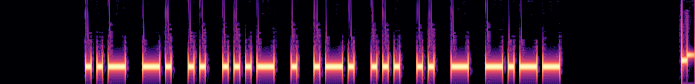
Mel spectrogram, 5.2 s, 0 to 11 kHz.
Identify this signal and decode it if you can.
Morse code, heard as a keyed tone, about 28 wpm, 700 Hz. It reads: UNIVERSITY
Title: Sentences from Top 1000 Words - Review Part 4 - New Word Drill - 28wpm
